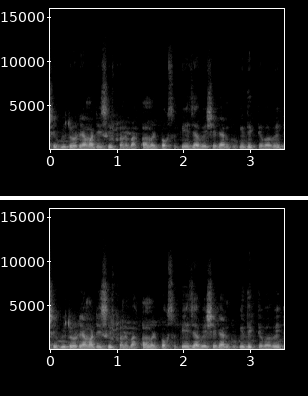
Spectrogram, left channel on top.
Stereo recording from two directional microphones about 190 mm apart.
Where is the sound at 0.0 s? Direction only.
5° left (ahead or behind).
